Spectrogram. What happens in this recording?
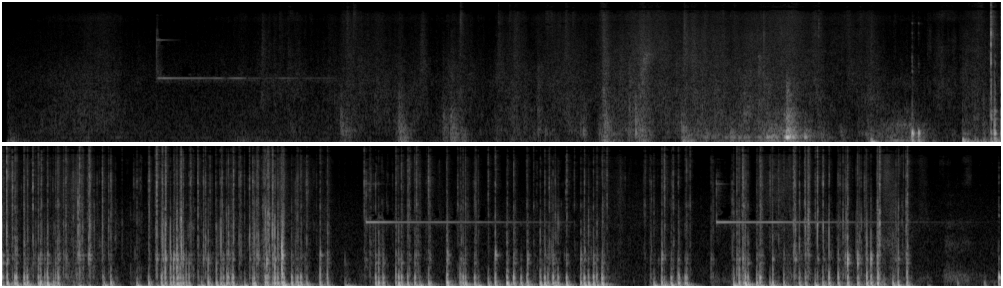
I get a notification and walk to my desk. I sit down in my chair and start typing. I receive another notification while typing.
